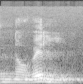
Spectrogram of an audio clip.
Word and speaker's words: Nobel: ahora entre otras cosas la pronunciación correcta es novel no hablemos del nobel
